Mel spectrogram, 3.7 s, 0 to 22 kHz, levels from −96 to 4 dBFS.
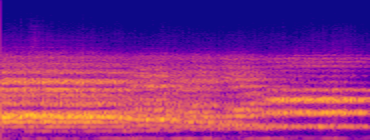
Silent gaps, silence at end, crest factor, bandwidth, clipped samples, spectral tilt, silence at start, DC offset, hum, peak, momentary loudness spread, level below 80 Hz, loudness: none; 0 s; 16 dB; 5.8 kHz; under 0.1%; -4 dB/octave; 0 s; under 0.1%; none; -2 dBFS; 10 LU; -50 dBFS; -17 LUFS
